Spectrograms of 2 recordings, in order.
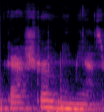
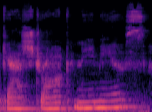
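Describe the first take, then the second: First: The C sound is shortened and dropped. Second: The C sound is pronounced clearly. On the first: The speaker calls it wrong. "sometimes people will shorten it" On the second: The speaker calls it right. "you can hear me pronounce that C really clearly"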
